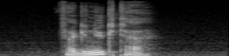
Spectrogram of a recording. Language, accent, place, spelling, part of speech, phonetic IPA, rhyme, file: German, Germany, Berlin, vergnügter, adjective, [fɛɐ̯ˈɡnyːktɐ], -yːktɐ, De-vergnügter.ogg
- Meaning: 1. comparative degree of vergnügt 2. inflection of vergnügt: strong/mixed nominative masculine singular 3. inflection of vergnügt: strong genitive/dative feminine singular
